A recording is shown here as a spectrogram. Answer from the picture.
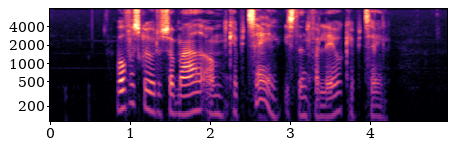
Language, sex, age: Danish, female, 27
